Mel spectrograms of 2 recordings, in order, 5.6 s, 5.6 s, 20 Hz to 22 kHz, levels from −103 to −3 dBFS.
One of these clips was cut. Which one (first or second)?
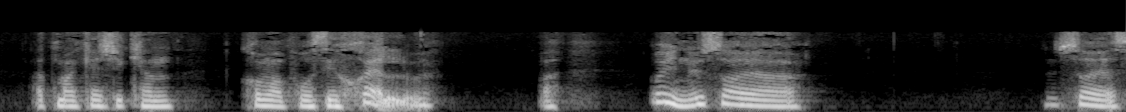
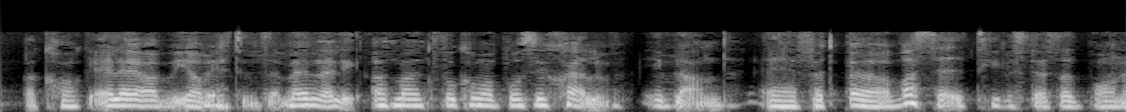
second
